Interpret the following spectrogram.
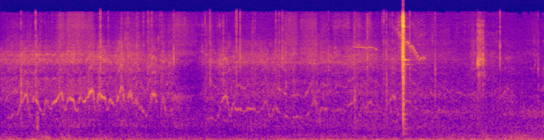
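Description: Faint bird calls, wavering and broken into short notes, over a low steady rumble, with one sharp knock about six seconds in.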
